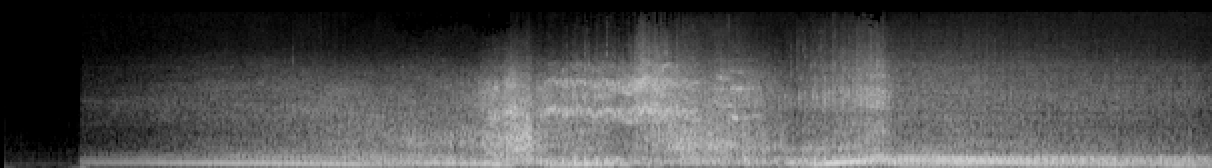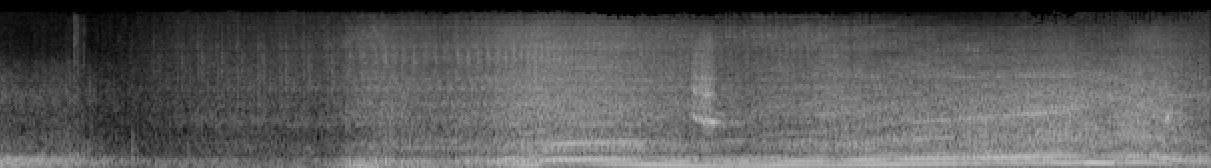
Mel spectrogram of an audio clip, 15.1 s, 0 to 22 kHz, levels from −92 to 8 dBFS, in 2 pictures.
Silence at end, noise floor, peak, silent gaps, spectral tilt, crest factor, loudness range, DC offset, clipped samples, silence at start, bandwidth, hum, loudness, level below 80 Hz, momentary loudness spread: 0 s; -61 dBFS; -2 dBFS; none; -5.5 dB/octave; 18 dB; 14 LU; under 0.1%; under 0.1%; 0.5 s; 15.5 kHz; none; -19 LUFS; -40 dBFS; 17 LU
